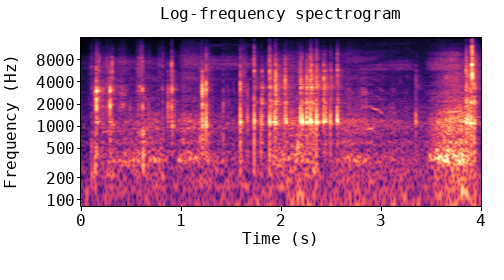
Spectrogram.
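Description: Light clicks and rubbing of a clear plastic digital-thermometer case being handled, with a quick run of small ticks about two seconds in.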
